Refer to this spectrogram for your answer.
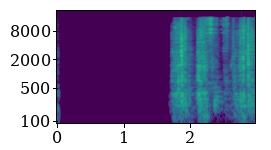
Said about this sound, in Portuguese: O carro não tá ligando, Juninho? Deve ser problema na bateria isso daí.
